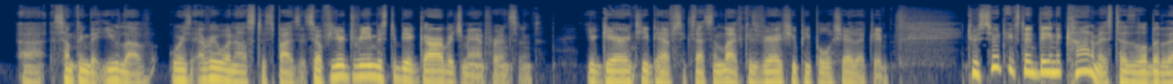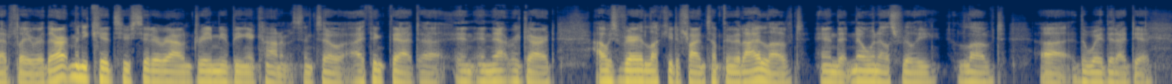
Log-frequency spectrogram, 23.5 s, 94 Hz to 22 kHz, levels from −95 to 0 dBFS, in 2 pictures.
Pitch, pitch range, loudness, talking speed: 110 Hz, 100-120 Hz, -20 LUFS, 245 wpm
